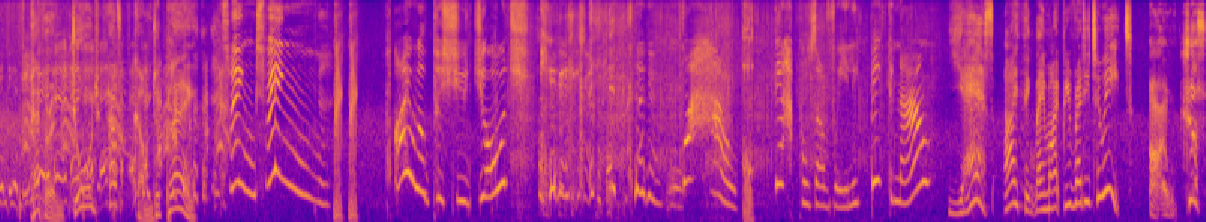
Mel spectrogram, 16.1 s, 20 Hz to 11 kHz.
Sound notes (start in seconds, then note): 0.0 laughter; 4.8 snorting; 6.8 kids giggling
